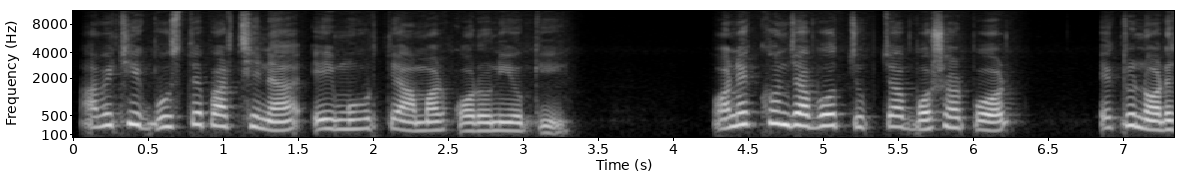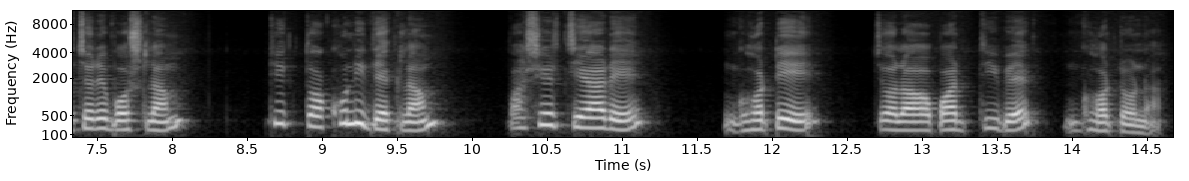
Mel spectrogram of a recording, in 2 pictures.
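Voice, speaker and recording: A woman reads a scripted ghost story in a soft, dark-toned voice. She sits at a middling pitch and delivers the tale in a measured, dramatic way, as an audio storyteller would. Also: lively intonation. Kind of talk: scripted horror story narration.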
